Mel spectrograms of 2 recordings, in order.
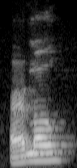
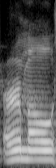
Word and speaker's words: Irmo: I'm not sure how to pronounce the name, but it's 225 Netherland Drive, Irmo, South Carolina.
